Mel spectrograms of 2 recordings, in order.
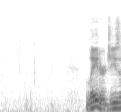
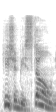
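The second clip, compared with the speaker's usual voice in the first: raised, higher angry call; angry yell; 4 semitones higher, 6 dB louder than usual. A narrator's reading. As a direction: yell it from the crowd. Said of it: "yelled another".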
